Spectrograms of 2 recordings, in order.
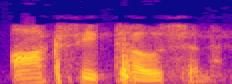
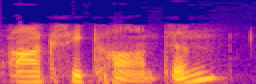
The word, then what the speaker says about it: oxytocin: But the problem is this drug blocks another chemical of pleasure, a chemical called oxytocin, not OxyContin, oxytocin. – How do you spell that? O-X-Y-T-O-C-I-N? – O-T-O-C-I-N, right. – Okay. – O-X-Y, oxytocin, T-O-C-I-N.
